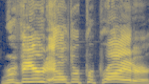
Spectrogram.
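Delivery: very high, ringing, carrying shout. A character walks to the bar and addresses the proprietor, shouting.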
